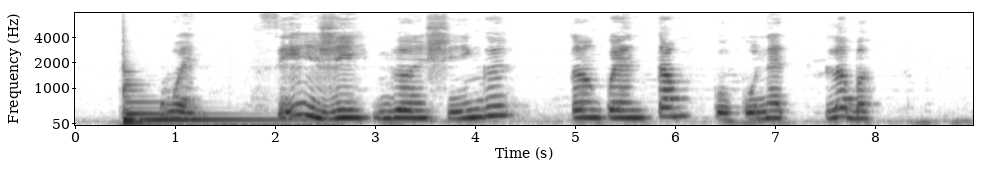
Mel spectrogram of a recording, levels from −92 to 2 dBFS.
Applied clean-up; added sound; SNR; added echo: none; Bowed string instrument; -1 dB; reverberation time 0.2 s.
